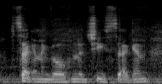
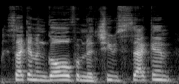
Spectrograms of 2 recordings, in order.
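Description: First: Much softer and faster, under the breath; quick muttered repeat. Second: Said in the usual way. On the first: Real, not acted. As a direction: mutter it to yourself while checking. Rereads the stat line.

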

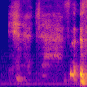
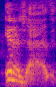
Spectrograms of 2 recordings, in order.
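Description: First: Drawn-out whispered slogan; playful whisper. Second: Said in the usual way. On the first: Pretend. Getting viewers to say the lipstick name, playful whisper. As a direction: whisper it slowly like a teaser.

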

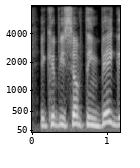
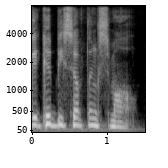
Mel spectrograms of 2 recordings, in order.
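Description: First: Brisk, with "big" lifted at the end; "big" said at fuller volume with a rising tune; stress on big. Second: Softer, with "small" falling away; "small" said quietly with a falling tune; small made small. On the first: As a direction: raise the pitch on "big" as the first of two options. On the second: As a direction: drop the volume and let "small" fall. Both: Shown as a demonstration. Contrasts big wins with small ones.

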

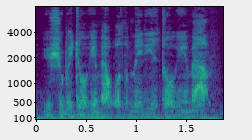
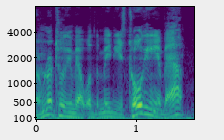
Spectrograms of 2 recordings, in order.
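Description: First: Quick, softer nagging objector; mock critic. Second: Said in the usual way. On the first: Imagined critic scolding him about the media, quick and soft. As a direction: lightly voice a critic, hurried and softer.

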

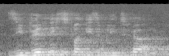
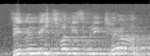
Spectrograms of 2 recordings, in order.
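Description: First: Said in the usual way. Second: "Sie will nichts von diesem Lied hören" much higher and louder; loud emphatic repeat. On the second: Shown as a demonstration. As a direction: repeat it shouting the point.

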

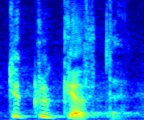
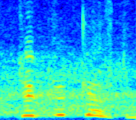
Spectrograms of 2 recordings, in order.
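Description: First: Said in the usual way. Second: "Tükrük köfte" said higher through a laugh; amused, "Tükrük köfte" laughed out high. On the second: Real, not acted. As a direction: crack up on "Tükrük köfte", pitch jumping up. Repeats the phrase he keeps thinking of, laughing.

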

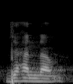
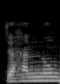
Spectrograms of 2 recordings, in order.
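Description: First: جهنم said as jahannam, ending in -nam; final Arabic form. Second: جهنم said as jahannum, ending in -num like Hinnom; older form of the word. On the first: Lecturer finishes the sound shift for students, settled form. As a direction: land on today's form of جهنم, jahannam, with a doubled n. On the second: Lecturer shows how Hinnom drifted into the Arabic word, careful demo. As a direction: say جهنم as jahannum, close to the Hebrew root. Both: Shown as a demonstration. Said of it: "دره حنوم که بعداً شد جهنم".

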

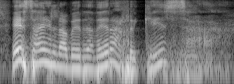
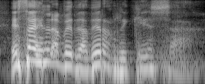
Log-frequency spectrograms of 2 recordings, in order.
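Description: No difference in how they are said.

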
